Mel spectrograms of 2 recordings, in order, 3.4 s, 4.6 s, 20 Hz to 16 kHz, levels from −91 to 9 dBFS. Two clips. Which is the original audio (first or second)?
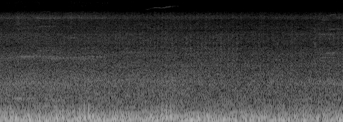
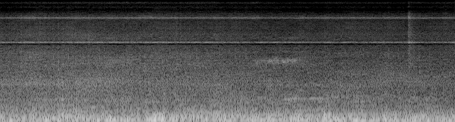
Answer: first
